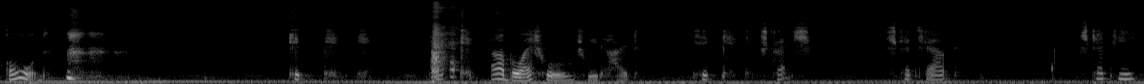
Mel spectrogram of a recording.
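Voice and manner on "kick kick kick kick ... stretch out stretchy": whispered sing-song encouragement; soft whispered coaxing. Real, not acted. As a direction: coax softly under the breath. Encouraging baby to kick.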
